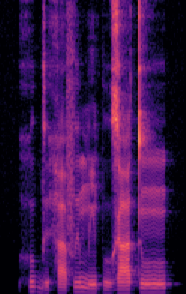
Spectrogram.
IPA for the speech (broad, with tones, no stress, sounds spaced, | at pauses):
h u˦ b ɨ˨ h a˨ f ɨ˦ m ĩ˧ p u˨ ɣ a˧ t ũ˦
